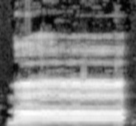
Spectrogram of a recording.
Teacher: ناک سے آواز نہیں آنی چاہیے سوائے غننے کے, اور یہاں غنہ نہیں ہے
